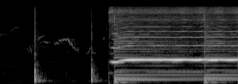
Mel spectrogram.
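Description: Background score comes in about a second in: a single held, flute-like high note over a steady low drone. Before it there are only a few faint short ticks and a brief bird-like chirp.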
